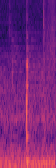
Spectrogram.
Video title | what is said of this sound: TEMU SUPERCHARGER DISASTER! | if you tap them it sounds very very solid doesn't feel like plastic or anything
